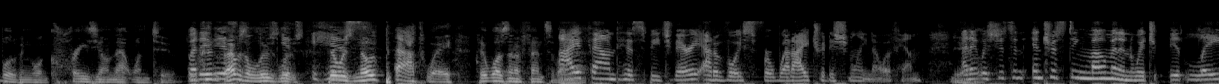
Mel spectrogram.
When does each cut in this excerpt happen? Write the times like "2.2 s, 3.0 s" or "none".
none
